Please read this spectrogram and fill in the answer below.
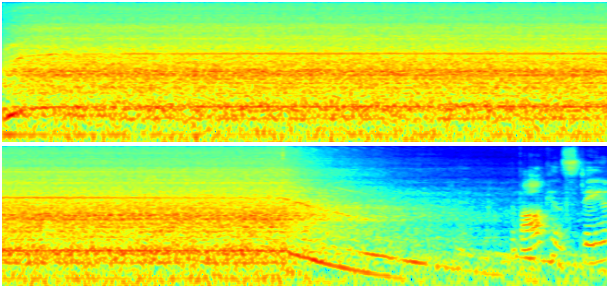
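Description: Shop-Vac wet/dry vacuum switched on, its motor running loud and steady with a constant whine while blowing air out of the exhaust port. About nine seconds in it is switched off and the motor spins down with a falling whine.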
